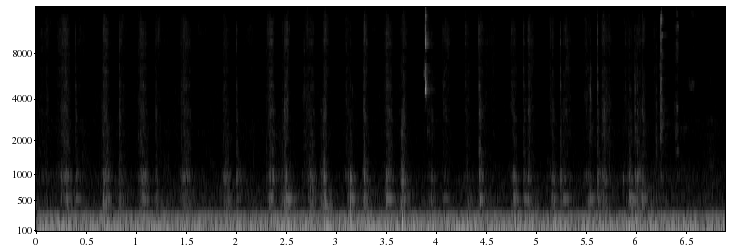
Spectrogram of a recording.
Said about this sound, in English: got the 10mm bolt out.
